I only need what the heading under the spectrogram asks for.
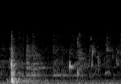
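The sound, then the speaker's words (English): A dipper clunks against a bucket of cool spring water, then brief, soft trickling and dripping follow as water is scooped and poured for a drink, fairly quiet, with no talking. “There's a bucket of cool spring water right there. Help yourself.”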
